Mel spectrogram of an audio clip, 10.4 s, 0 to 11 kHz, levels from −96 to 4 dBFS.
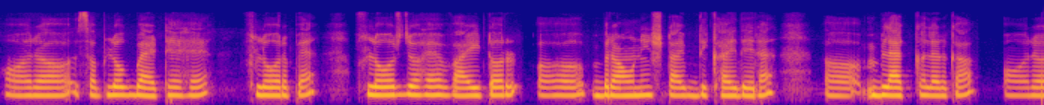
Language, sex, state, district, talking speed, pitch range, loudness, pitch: Hindi, female, Gujarat, Valsad, 140 wpm, 210-225 Hz, -16 LUFS, 215 Hz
